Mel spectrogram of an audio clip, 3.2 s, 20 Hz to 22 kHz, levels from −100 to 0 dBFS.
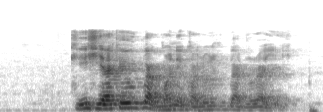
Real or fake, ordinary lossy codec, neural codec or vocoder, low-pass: real; none; none; 7.2 kHz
